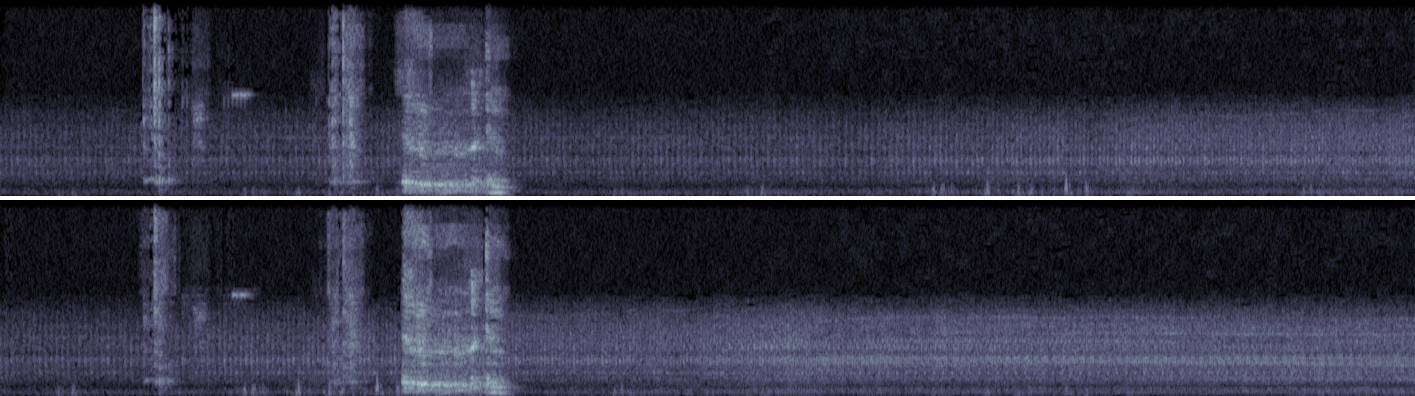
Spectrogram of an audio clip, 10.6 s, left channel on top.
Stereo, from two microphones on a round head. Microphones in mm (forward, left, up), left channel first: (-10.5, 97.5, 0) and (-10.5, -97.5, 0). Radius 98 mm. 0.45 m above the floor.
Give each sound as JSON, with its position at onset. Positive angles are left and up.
{"t": 1.1, "sound": "a camera shutter", "side_deg": 40, "distance_m": 1.2}
{"t": 3.0, "sound": "a cough", "side_deg": -40, "distance_m": 1.1}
